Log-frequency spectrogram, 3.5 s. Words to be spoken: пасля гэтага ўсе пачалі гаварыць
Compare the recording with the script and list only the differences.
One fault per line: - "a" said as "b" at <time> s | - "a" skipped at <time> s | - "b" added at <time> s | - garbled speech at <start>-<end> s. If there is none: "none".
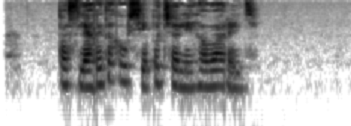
none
